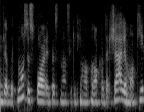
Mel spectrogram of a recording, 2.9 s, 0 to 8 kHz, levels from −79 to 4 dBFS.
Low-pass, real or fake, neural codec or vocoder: 7.2 kHz; fake; codec, 24 kHz, 1.5 kbps, HILCodec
